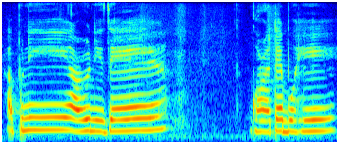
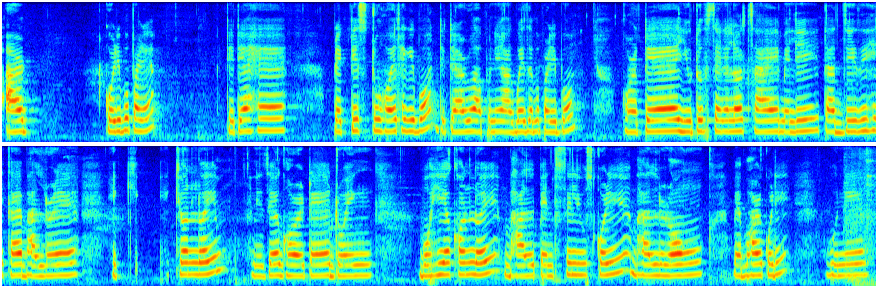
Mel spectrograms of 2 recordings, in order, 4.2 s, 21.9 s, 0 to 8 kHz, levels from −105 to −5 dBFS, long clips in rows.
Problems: background sounds at intervals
